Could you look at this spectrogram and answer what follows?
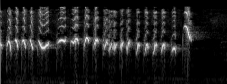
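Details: Greater green leafbird in clear, loud gacor song from tutoring material: a quick run of about twenty crisp, evenly spaced chirps at one pitch, ending in a sharp rising whistled note, followed by silence.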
